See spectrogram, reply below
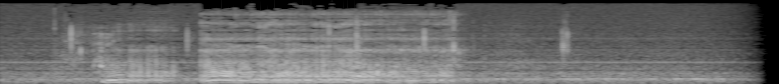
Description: dog snoring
